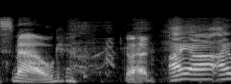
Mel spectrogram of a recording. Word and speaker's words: Smaug: what did you think not smog like all of the AMC commercials had like smog smog smog you have to say it like you have a dragon or your Norwegian Smaug is smug go ahead I uh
